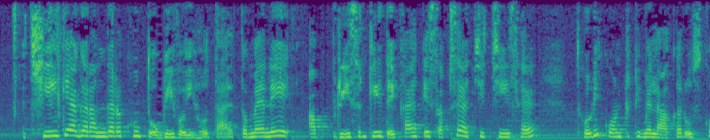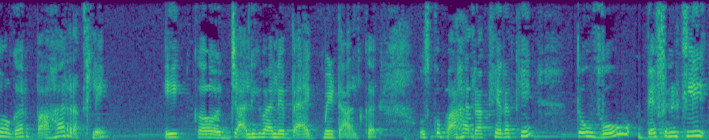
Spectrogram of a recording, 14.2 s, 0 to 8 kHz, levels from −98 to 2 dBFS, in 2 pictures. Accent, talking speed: native, 170 wpm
